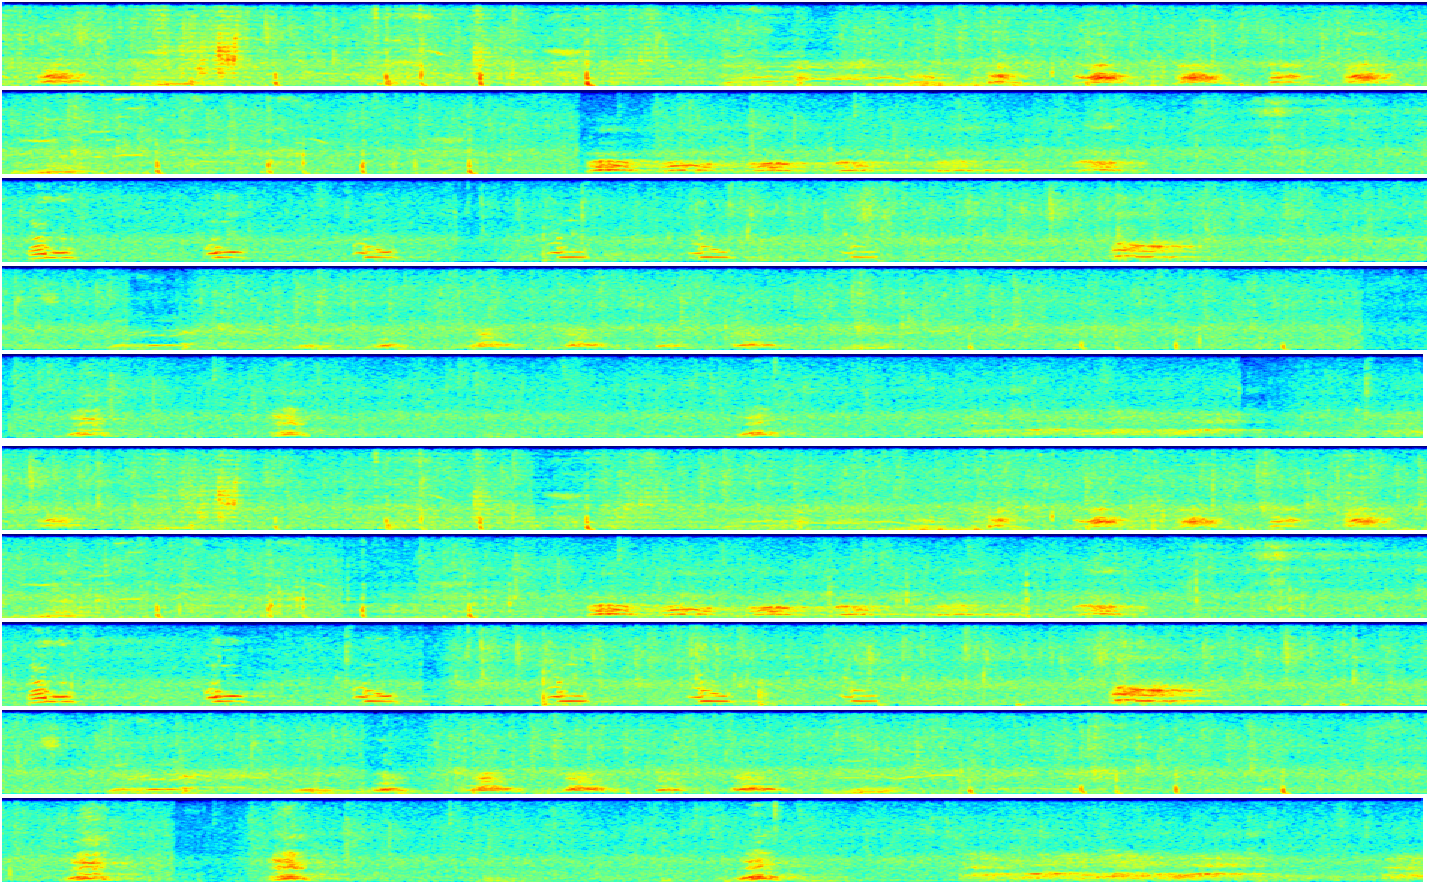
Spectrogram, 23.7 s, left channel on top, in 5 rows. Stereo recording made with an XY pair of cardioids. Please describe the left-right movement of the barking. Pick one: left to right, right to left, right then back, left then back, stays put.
left to right.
